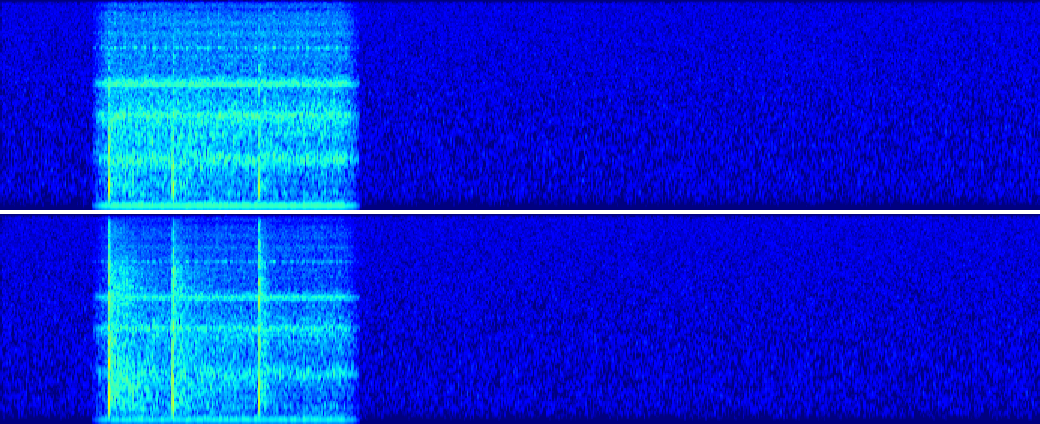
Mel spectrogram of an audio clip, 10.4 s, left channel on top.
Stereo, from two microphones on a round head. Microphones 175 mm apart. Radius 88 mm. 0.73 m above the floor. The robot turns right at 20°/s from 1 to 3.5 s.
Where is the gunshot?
75° right (ahead or behind), 0.5 m; by 2.7 s 45° right (ahead or behind), 0.5 m.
